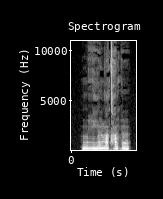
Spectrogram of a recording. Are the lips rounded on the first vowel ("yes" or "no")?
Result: no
